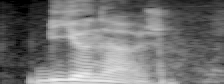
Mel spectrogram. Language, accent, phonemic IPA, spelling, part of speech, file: French, France, /bi.jɔ.naʒ/, billonnage, noun, LL-Q150 (fra)-billonnage.wav
- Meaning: 1. ridging (in fields, etc.) 2. counterfeiting coinage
